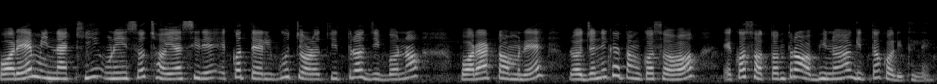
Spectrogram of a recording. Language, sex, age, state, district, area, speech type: Odia, female, 30-45, Odisha, Balasore, rural, read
